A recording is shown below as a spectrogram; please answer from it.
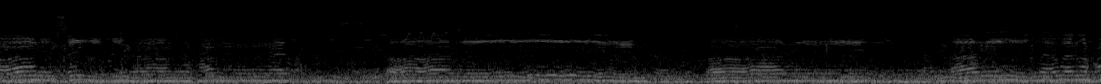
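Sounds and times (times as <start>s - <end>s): man chanting: 0.0s - 3.1s, 3.9s - 11.0s.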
